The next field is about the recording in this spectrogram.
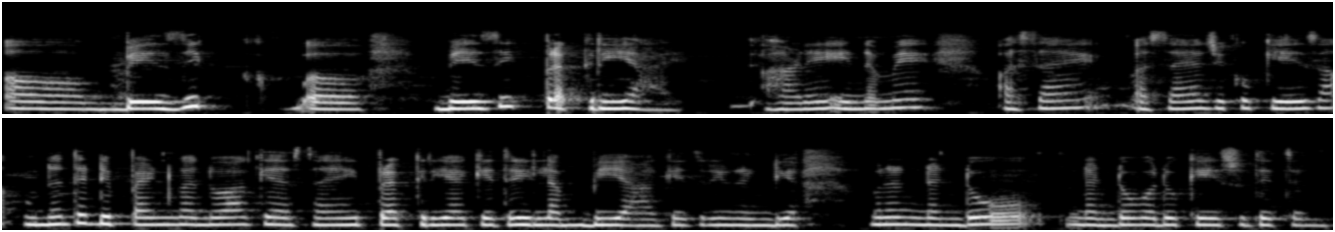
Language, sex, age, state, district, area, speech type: Sindhi, female, 18-30, Gujarat, Surat, urban, spontaneous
